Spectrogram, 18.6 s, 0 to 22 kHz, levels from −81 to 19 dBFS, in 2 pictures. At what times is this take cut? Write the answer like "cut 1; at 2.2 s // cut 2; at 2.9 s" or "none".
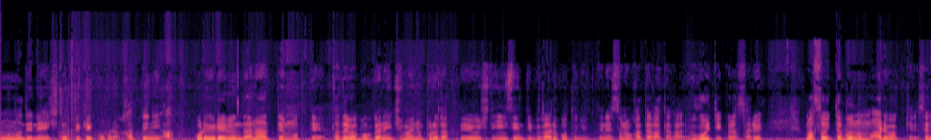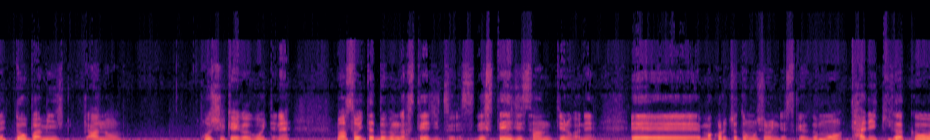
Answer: none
